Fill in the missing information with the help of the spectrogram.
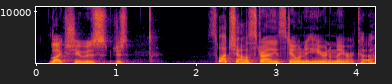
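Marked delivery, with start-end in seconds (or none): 2.1-4.3 mock elderly Southern woman accent. Retelling what an old lady on a bus said: imitating an old southern lady's accent. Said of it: "the greatest accent in the world".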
